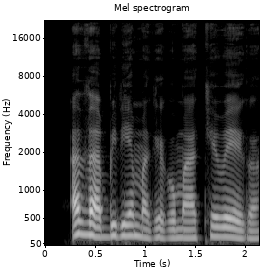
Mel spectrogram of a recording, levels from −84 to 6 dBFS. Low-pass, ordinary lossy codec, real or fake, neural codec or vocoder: none; none; real; none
